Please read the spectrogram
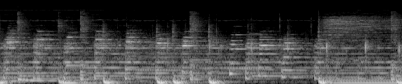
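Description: Live band playing an upbeat instrumental stretch of a song: sustained keyboard chords over a steady drum beat, with no singing.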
